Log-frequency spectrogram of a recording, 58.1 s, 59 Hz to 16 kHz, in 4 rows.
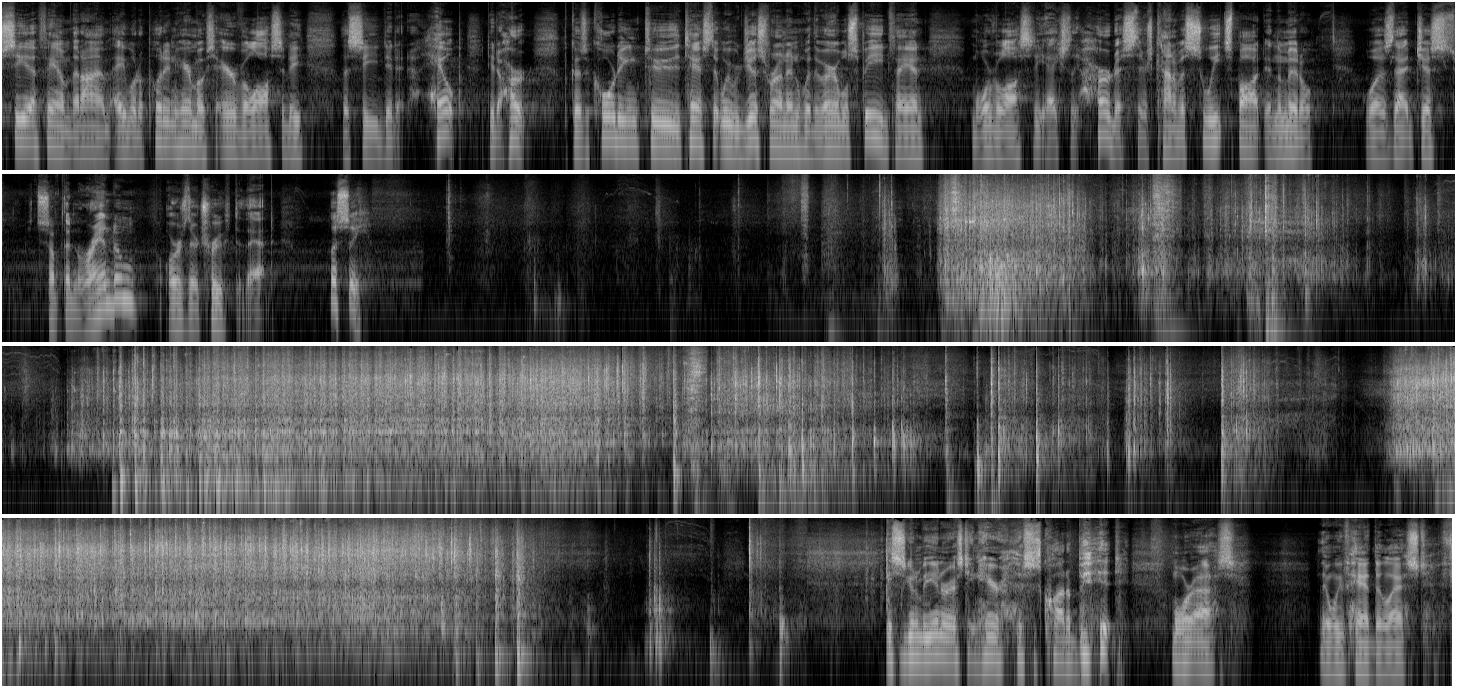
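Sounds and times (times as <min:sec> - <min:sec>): ice clattering into bucket: 0:23.3 - 0:49.2.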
